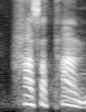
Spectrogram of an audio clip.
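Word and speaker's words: הַשָּׂטָן: 그래서 이제 이걸 음가로 어떻게 하면 하스탄, 하사탄 이렇게 발음해야 돼요.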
